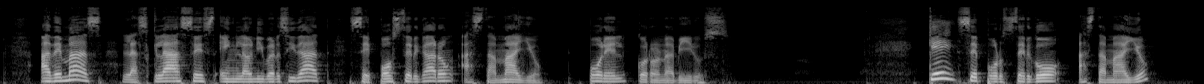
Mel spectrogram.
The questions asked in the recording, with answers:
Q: ¿Qué se postergó hasta mayo?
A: Se postergaron las clases en la universidad.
